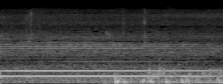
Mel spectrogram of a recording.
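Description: A woman's voice holding one long, steady note at the end of a phrase of a Dao folk song. A few soft low thumps come in the second half.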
